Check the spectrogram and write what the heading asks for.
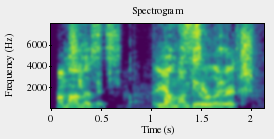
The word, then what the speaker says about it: Momcilovic: Momcilovic.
